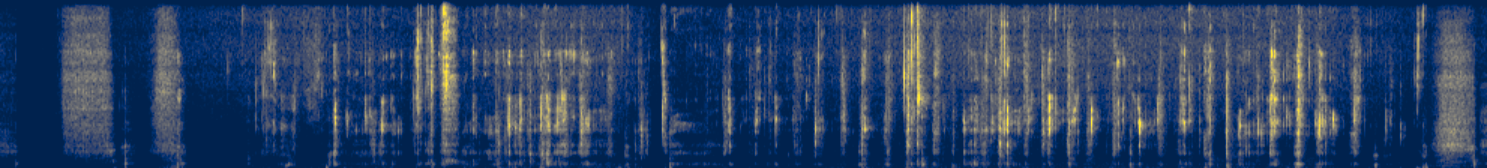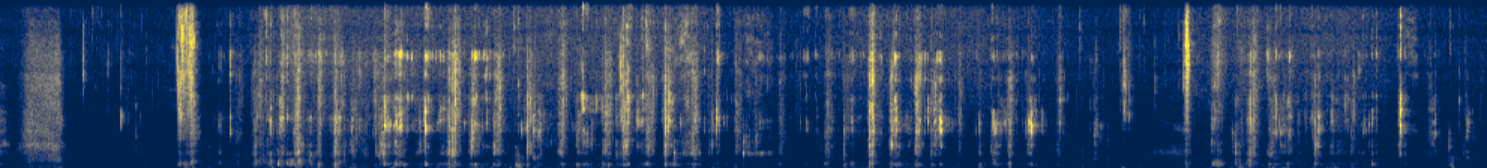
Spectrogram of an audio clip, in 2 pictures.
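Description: A person chewing meat dumpling and spicy stew-soaked rice close to the microphone, with many wet mouth clicks. It comes in several bouts with short pauses between bites.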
